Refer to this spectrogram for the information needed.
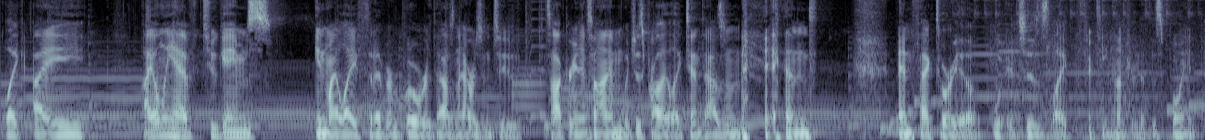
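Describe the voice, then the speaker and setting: A man, a speedrunner, chatting casually while playing, his voice a little raspy from being ill, talking with lots of fillers and restarts. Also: lowish voice, fairly quick. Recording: music playing behind.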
